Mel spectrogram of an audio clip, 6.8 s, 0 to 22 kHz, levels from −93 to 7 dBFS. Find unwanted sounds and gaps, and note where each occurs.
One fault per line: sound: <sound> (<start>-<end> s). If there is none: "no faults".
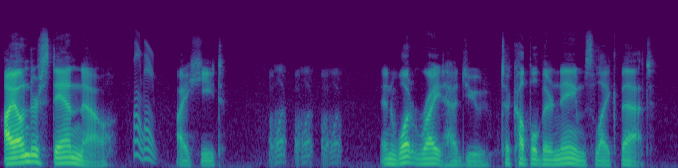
sound: chirp (1.3-1.6 s)
sound: laugh (2.7-3.4 s)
